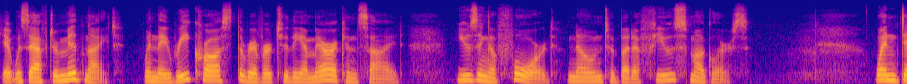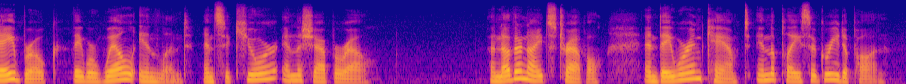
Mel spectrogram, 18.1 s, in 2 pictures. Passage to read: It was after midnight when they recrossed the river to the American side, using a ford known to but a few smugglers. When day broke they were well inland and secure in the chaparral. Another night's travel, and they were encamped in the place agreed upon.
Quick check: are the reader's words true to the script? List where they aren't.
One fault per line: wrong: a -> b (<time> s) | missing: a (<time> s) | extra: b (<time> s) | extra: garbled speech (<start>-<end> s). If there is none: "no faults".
no faults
